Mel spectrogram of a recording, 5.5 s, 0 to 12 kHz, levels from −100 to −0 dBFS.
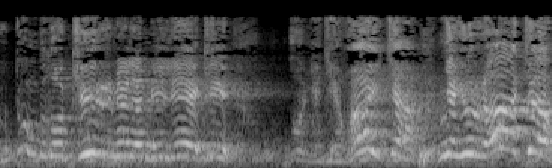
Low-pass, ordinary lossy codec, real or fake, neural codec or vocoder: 10.8 kHz; MP3, 32 kbps; real; none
